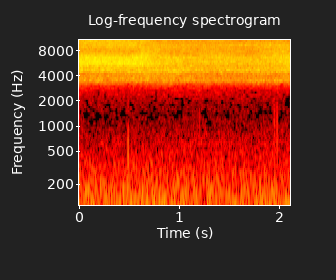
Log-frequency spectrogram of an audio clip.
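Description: A steady high hiss of outdoor ambience over a low rumble, with a faint click about half a second in.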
